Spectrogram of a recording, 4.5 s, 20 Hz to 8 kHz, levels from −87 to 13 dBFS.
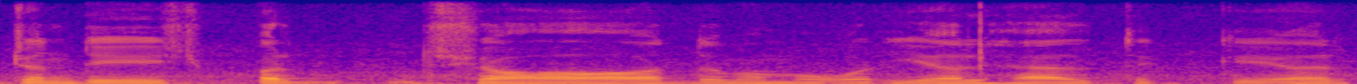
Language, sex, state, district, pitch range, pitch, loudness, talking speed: Punjabi, male, Punjab, Kapurthala, 125-140 Hz, 135 Hz, -17 LUFS, 80 wpm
